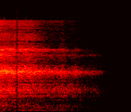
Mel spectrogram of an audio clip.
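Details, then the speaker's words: Sleeping dog heard in the background, described as snoring unusually loudly: a single loud, noisy breath fading over about two seconds; snoring. "Hear that damn dog in the background snoring loud as [ __ ] You can see her head look at her snoring like crazy."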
